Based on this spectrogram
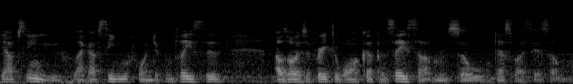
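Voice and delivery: a nervous man confessing to her over lunch; soft and vulnerable. Retold or imitated. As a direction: confess it shyly, barely above a hush. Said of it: "He was very vulnerable".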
